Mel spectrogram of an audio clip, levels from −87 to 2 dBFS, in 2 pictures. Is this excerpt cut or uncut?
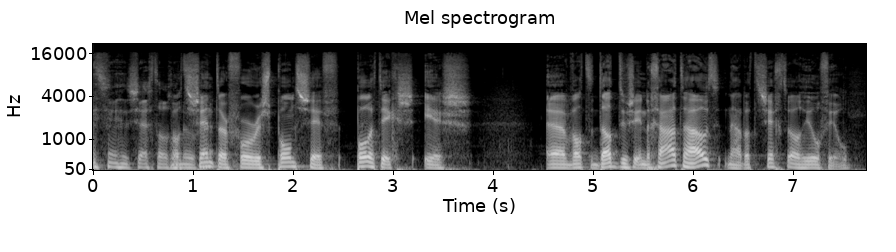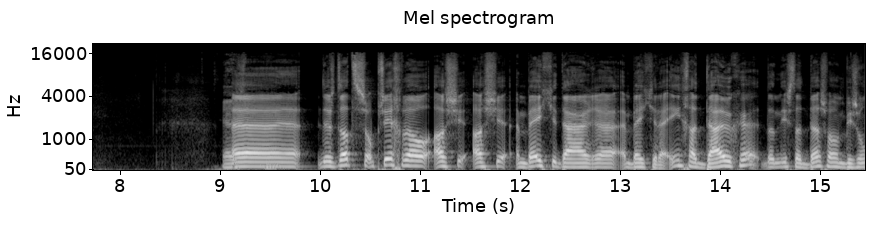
uncut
